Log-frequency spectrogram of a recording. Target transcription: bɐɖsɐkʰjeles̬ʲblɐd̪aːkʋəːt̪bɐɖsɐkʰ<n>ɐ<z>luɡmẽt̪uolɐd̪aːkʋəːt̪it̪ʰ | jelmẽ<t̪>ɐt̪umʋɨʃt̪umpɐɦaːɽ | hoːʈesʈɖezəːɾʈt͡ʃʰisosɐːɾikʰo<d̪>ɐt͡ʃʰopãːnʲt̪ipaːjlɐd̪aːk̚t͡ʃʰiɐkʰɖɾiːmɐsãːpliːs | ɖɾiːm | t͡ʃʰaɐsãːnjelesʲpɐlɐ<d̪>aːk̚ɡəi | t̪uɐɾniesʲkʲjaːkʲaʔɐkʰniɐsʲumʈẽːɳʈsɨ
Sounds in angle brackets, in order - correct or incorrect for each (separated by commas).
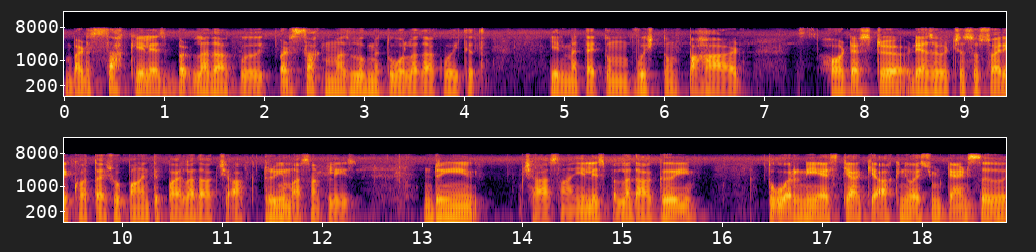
incorrect, correct, correct, incorrect, correct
